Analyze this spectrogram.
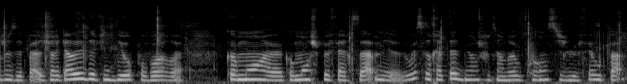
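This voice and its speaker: Chatty French woman, mellow voice. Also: a little high, slight background noise. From France. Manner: chatty and enthusiastic, many fillers. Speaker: vlogger unboxing a diamond painting kit. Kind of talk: casual unboxing chat to camera. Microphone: phone camera.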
